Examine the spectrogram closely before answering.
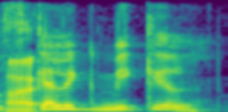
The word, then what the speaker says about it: Skellig Michael: But you have to say it like the Irish people, Skellig Michael.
